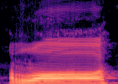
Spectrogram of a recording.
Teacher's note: حرف را زبان کی نوک، یہ زبان کی نوک اور مقابل کے تالو سے، یہ تالو سے اس کو ادا کیا جاتا ہے، را۔ زبان کی نوک اوپر تالو کے ساتھ لگے گی تو یہ را ادا ہو جائے گا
